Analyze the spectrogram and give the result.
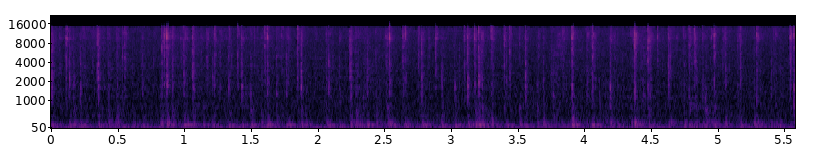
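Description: Fingertips type steadily on the black plastic keys of a solid silver laptop, producing a quick, continuous patter of light, bright clicks. The clicks ride over a steady low hum.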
